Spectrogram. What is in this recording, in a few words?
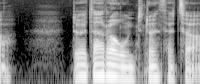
"rownd", Welsh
